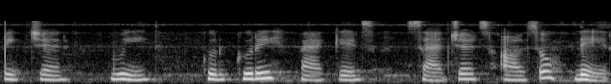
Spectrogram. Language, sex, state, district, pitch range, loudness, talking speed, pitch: English, female, Andhra Pradesh, Sri Satya Sai, 210-245 Hz, -18 LUFS, 70 wpm, 225 Hz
